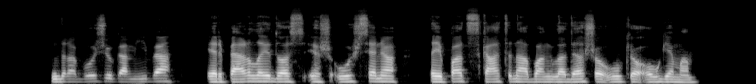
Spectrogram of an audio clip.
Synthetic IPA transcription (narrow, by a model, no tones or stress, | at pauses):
d̪ɾɐbʊʒʲuːɡɐmʲiːbʲæ | ɪɾpʲæɾlˠɐɪd̪oːsɪʃʊʃʲsʲɛnʲoː | t̪ɐɪpɐt̪skɑːt̪ʲɪn̪ɐbɐŋɡlˠɐd̪ʲɛʃoːuːkʲoːʔɒʊɡʲɪmɑː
